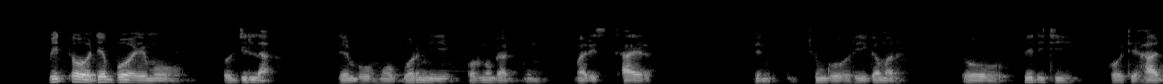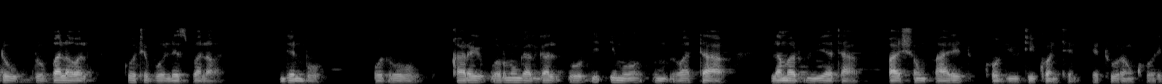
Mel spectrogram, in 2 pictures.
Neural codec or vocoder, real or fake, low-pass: none; real; 5.4 kHz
